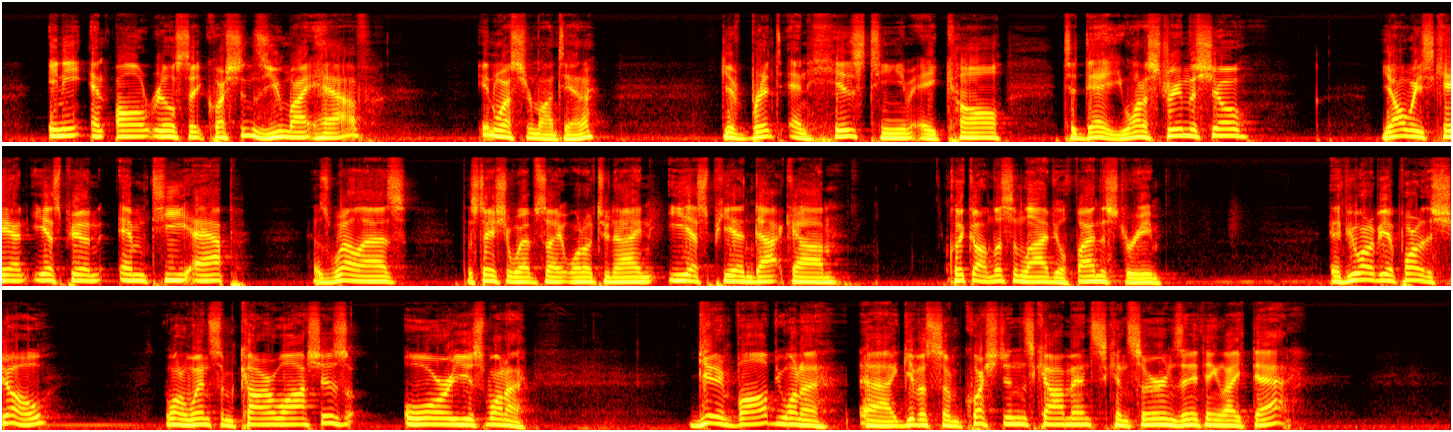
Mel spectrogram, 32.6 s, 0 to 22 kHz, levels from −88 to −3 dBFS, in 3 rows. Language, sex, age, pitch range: English, male, 40-59, 120-170 Hz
